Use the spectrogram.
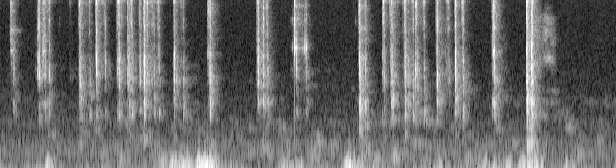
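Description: Keystrokes clatter on a computer keyboard as C code is typed, coming in quick irregular bursts with short pauses between them, close and fairly quiet, with no voices.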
